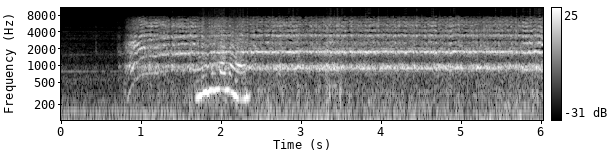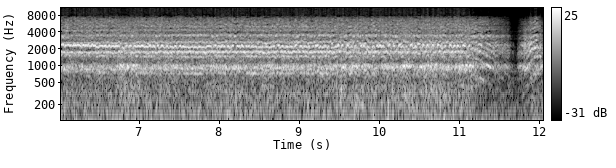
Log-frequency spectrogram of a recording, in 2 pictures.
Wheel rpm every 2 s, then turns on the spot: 90, 230, 230, 220, 210, 160.
10-12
